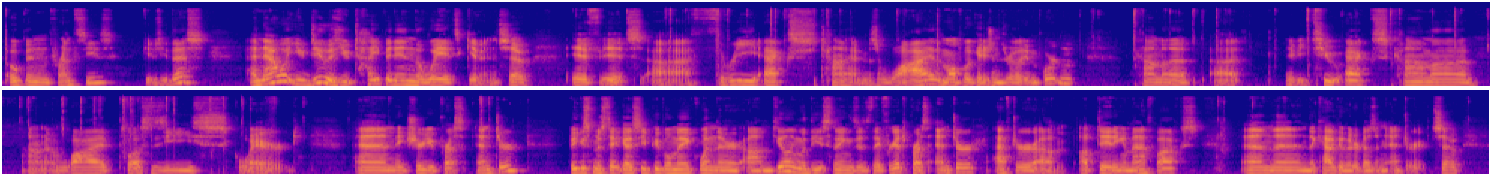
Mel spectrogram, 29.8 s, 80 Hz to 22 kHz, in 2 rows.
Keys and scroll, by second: 0.0 (, 6.2 3, 7.1 x, 8.1 *, 8.9 y, 11.3 ,, 11.9 2, 13.0 x, 13.9 ,, 15.1 y, 16.2 z, 16.9 ^, 17.3 2, 19.6 Return.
